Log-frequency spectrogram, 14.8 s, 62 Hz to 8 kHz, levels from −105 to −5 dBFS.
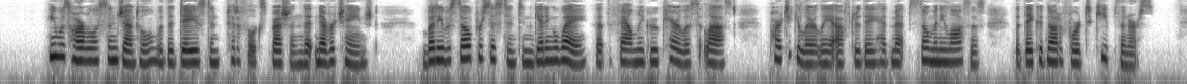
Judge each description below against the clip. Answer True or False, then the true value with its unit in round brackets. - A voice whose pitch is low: False (220 Hz)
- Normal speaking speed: True (185 wpm)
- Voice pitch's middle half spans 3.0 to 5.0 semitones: False (2.6 semitones)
